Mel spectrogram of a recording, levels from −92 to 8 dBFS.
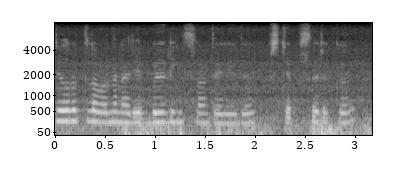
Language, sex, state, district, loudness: Tamil, female, Tamil Nadu, Chennai, -16 LUFS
